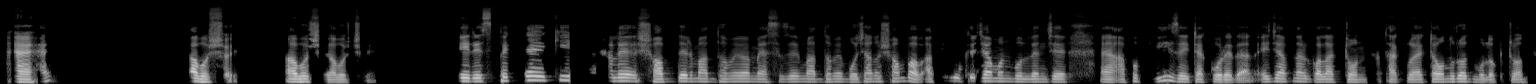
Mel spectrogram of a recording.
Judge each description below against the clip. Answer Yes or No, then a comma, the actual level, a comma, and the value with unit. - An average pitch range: Yes, average, 3.0 semitones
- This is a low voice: Yes, low, 130 Hz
